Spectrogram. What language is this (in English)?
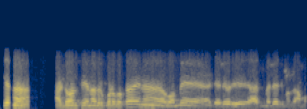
Kannada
